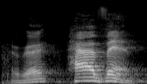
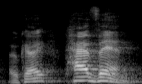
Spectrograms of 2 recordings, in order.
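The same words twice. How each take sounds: The two takes are said the same way.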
